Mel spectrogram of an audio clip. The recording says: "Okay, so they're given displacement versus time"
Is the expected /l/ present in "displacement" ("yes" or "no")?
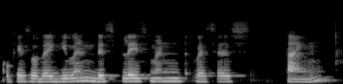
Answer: yes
